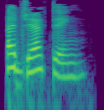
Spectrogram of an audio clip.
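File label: "ejecting", British English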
